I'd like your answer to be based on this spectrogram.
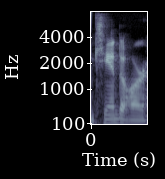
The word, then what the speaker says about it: Kandahar: I served around Kandahar. Did I say that right? – Yes, Kandahar, Afghanistan.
